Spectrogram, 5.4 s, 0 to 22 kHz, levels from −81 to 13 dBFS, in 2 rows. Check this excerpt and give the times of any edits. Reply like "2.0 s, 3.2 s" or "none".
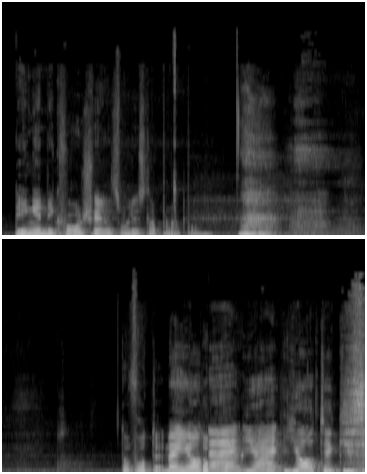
4.3 s

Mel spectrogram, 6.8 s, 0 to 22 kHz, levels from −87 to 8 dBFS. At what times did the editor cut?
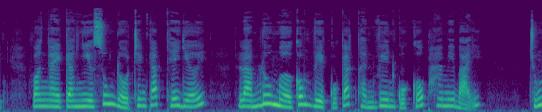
none

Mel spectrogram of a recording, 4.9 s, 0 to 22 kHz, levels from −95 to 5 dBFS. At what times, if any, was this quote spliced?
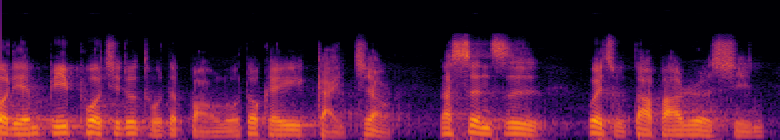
none

